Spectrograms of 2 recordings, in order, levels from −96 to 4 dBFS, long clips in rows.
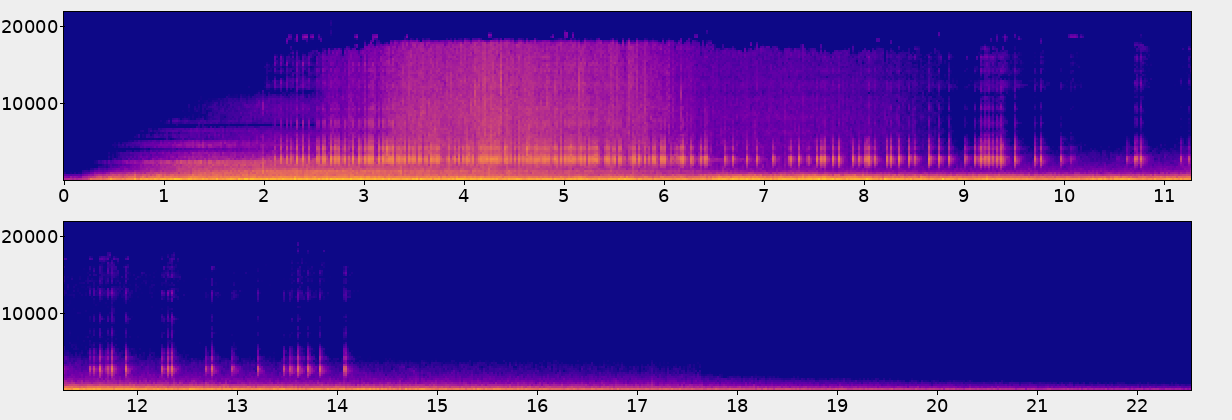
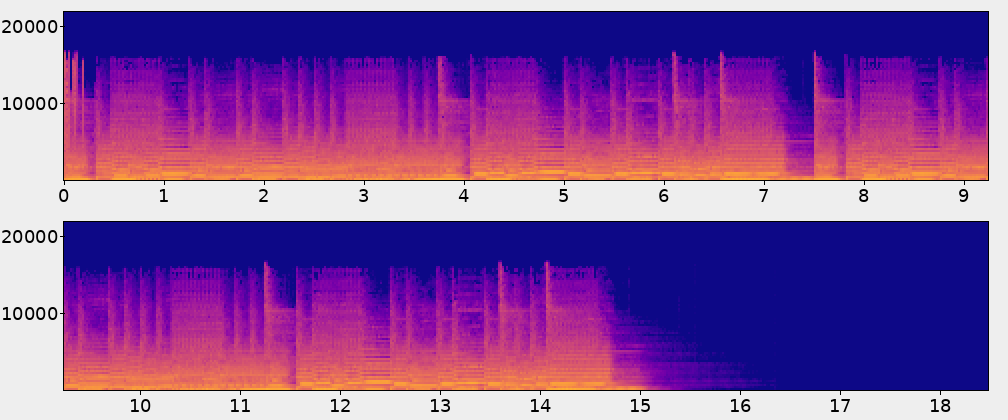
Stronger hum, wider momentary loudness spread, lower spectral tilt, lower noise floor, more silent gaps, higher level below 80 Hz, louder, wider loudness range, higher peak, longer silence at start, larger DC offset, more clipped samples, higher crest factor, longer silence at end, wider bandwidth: neither; first, 16 LU vs 4 LU; first, -7.5 dB/octave vs -5.5 dB/octave; second, -63 dBFS vs under -90 dBFS; neither; first, -20 dBFS vs -38 dBFS; about the same, -19 LUFS vs -19 LUFS; first, 15 LU vs 3 LU; first, 0 dBFS vs -4 dBFS; first, 0.25 s vs 0 s; neither; neither; about the same, 18 dB vs 16 dB; first, 5.1 s vs 3.45 s; about the same, 15 kHz vs 16 kHz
